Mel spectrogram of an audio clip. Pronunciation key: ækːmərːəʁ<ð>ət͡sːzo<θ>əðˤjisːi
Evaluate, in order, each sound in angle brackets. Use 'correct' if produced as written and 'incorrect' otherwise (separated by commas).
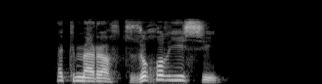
incorrect, incorrect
